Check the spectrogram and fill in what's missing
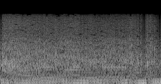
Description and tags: Alvarez electric guitar through DOD Death Metal pedal mixed to a robotic grind in Fruity Loops and produced in Audition. Enjoy!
